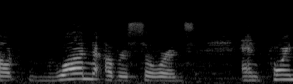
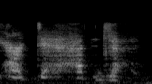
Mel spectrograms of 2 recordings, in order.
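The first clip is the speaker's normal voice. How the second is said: hissed, threatening whisper; 8 semitones higher than usual. Voicing a character threatening enemies without alerting the others, hissing. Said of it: "she just like hisses at them and goes".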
